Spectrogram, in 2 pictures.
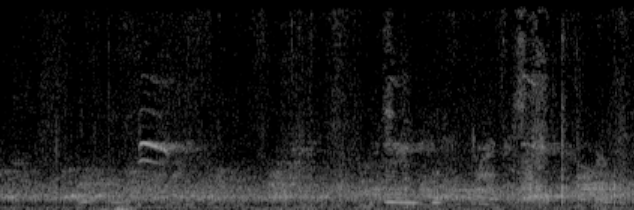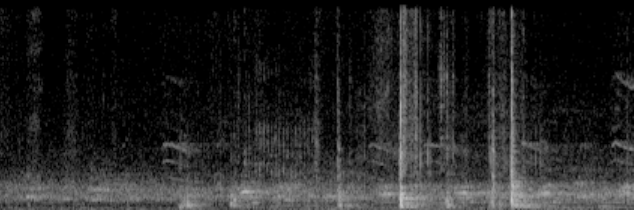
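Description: Clunks and knocks from a garden tractor's sheet-metal body and seat as a person climbs on and settles into the seat, the two loudest near the end about a second apart. Behind them, quiet outdoor air with a few faint bird chirps.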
